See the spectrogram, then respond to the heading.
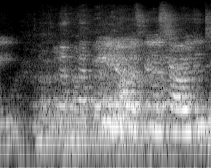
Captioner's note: laughing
